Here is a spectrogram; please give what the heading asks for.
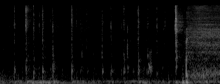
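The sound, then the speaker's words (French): Typing on a computer keyboard, a quick, irregular run of many soft key clicks, faint overall, ending with a slightly louder clack. “Allez, alors je tape.”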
